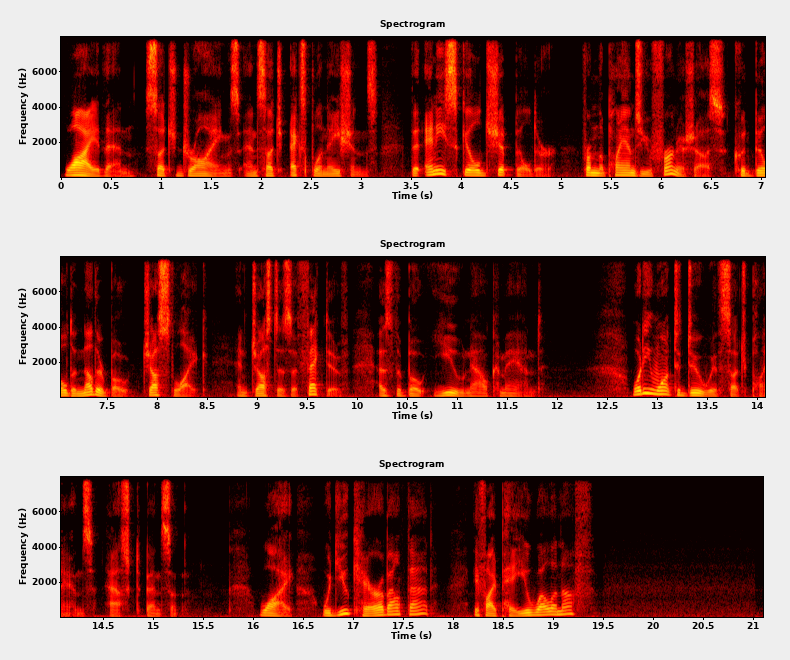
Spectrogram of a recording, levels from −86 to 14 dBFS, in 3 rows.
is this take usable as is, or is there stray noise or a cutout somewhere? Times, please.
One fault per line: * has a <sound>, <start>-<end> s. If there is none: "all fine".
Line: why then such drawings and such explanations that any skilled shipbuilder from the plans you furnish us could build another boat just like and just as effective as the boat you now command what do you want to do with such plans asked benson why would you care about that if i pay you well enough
all fine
